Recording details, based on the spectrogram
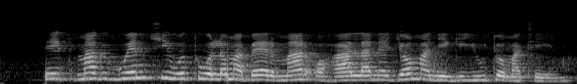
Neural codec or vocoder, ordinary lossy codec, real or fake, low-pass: vocoder, 48 kHz, 128 mel bands, Vocos; none; fake; 19.8 kHz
